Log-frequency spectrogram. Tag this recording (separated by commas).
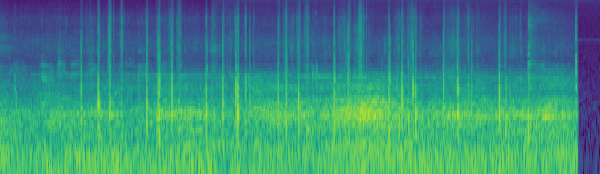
livestock, Animal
